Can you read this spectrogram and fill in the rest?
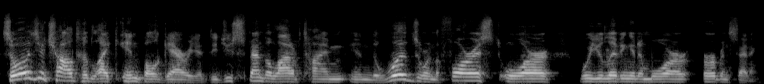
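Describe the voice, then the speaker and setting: Male podcast host with an even, mid-pitched voice. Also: a little fast, hardly any pauses. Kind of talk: scripted introduction and interview questions.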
